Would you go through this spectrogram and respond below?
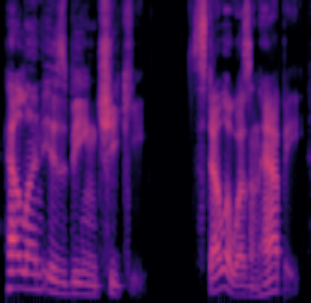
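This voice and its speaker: A man's voice: medium pitch, animated, unhurried, dry recording, clean studio sound. A man hosting a history podcast, reading scripted narration with dramatic, playful storytelling. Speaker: podcast host.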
